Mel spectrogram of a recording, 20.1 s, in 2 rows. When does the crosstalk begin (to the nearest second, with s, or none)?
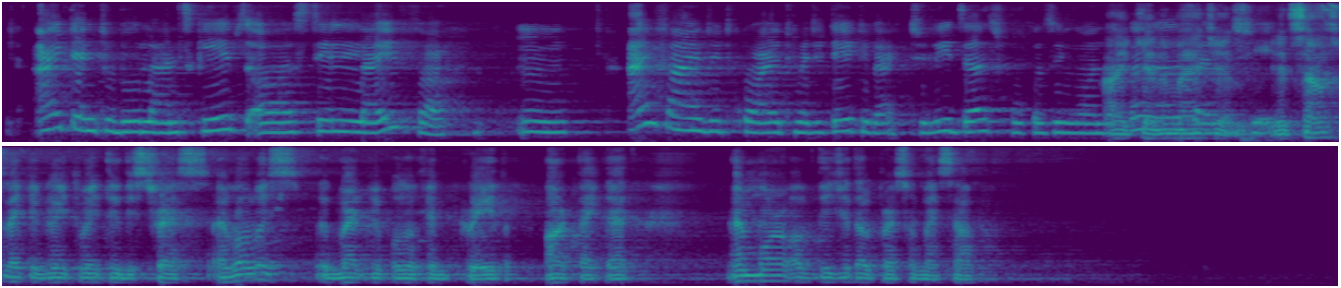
8 s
